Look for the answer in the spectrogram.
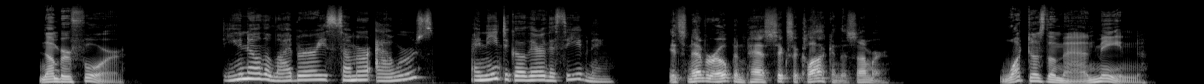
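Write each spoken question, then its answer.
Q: What does the man mean?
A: The library closes by 6 o'clock in summer, so it won't be open this evening.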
